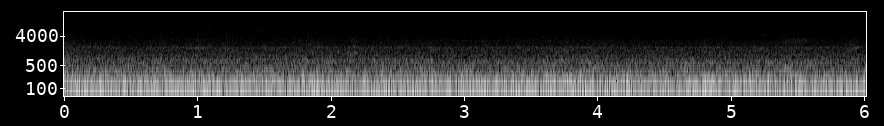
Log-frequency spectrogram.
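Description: Steady low hum with a faint even hiss, the background noise of the lecture recording, with no other event.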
